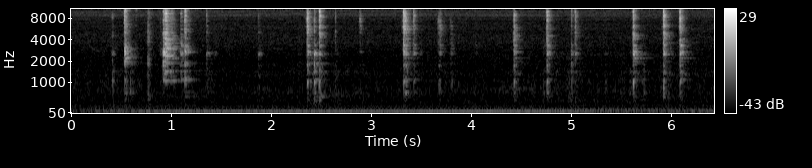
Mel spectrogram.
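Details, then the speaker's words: Lectric XP e-bike, wheel spinning after remounting the tire: light irregular ticks and scrapes over a low hum as the brake rotor rubs the pads; rotor seems slightly warped; loosening the caliper and squeezing the lever stopped the rub. "is actually rubbing on the brakes still but sometimes you can adjust this all the way out you still get that noise"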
